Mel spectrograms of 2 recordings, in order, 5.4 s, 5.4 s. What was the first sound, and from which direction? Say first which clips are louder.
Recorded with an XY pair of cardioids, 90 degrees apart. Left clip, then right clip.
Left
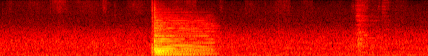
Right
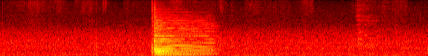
A piano: even; straight ahead.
